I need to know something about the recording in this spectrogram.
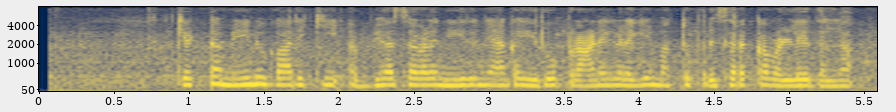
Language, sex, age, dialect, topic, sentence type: Kannada, female, 25-30, Central, agriculture, statement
